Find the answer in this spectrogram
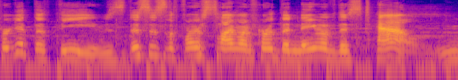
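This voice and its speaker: Using a put-on character voice, a woman speaks at a fairly slow pace over clear music in the background. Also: fairly low pitch for a woman. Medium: game stream. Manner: eager, theatrical.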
